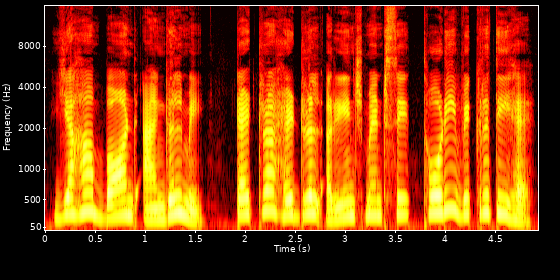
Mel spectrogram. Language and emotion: Hindi, neutral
